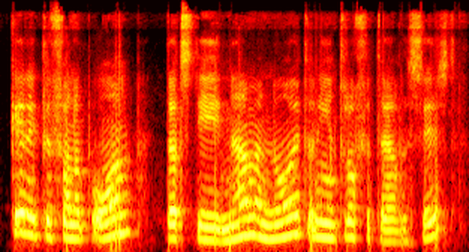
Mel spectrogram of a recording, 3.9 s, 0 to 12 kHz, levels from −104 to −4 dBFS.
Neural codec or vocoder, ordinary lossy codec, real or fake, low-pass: none; Opus, 24 kbps; real; 9.9 kHz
